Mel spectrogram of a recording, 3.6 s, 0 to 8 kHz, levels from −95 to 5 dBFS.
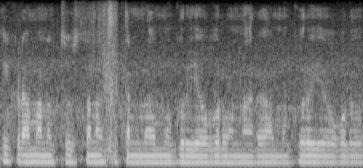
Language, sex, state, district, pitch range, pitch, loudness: Telugu, male, Andhra Pradesh, Chittoor, 110-115 Hz, 115 Hz, -18 LUFS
